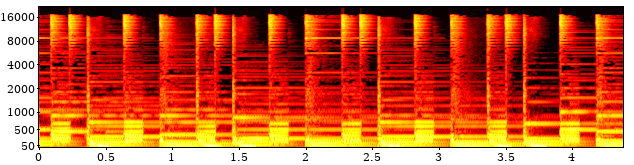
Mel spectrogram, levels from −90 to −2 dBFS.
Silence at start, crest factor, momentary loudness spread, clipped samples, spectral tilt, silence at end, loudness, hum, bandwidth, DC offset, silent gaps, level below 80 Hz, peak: 0 s; 16 dB; 2 LU; under 0.1%; -6 dB/octave; 0 s; -15 LUFS; none; 18.5 kHz; 0.5%; none; -22 dBFS; 0 dBFS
